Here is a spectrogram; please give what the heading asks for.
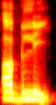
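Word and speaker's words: ugly: वाई तो क्या पढ़ेंगे अगली यूजी एल वाई तो क्या पढ़ेंगे दोस्तों अगली कैसे यू का उच्चारण अ के रूप में करेंगे दोस्तों जी का ग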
